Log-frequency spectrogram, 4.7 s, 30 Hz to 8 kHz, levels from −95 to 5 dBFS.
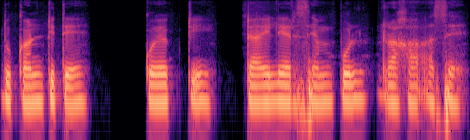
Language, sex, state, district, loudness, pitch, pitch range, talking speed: Bengali, male, Assam, Hailakandi, -18 LUFS, 135 Hz, 135-140 Hz, 75 wpm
